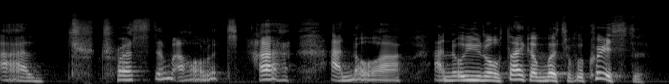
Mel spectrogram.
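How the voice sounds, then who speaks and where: A woman with a Southern US accent speaks at a fairly slow pace with long, frequent pauses, medium pitch and vocal fry. Her intonation is lively, and her loudness swings widely. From South Carolina, USA. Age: 80s+. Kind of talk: interview answer.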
